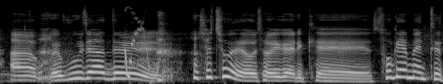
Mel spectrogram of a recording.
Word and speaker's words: 외부자들: 예, 저 방금 애무자들 그러신 줄 알았어요. 아니 저는 애부자로 들었어요. 사랑 많은 사람들. 제가 늘 이렇게 외가 잘 안 되시는 것 같아요. 열 발음에 늘 문제를 지적해봤습니다. 외부자들 최초예요.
